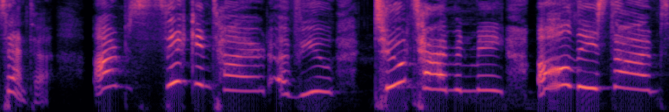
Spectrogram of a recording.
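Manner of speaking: puppet voice, diva style. Retelling telling Santa off for two-timing, sounding like Miss Piggy. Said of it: "sound like Miss Piggy?".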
